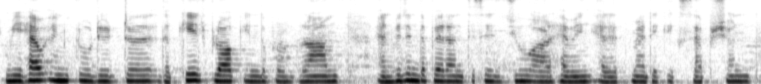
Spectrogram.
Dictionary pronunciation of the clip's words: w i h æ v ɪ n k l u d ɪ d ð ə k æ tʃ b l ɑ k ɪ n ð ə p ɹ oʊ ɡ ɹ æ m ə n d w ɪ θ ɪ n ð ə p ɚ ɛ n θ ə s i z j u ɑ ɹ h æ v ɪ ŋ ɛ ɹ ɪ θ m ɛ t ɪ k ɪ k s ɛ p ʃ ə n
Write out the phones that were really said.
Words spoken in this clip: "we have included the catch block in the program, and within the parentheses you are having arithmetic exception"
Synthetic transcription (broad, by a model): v i h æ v ɪ n k l u d ɪ d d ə k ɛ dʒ b l ɑ k ɪ n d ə p ɹ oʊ ɡ ɹ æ m ə n d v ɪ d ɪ n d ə p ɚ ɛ n t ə s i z j u ɑ ɹ h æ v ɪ ŋ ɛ ɹ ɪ t m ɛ t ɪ k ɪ k s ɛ p ʃ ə n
